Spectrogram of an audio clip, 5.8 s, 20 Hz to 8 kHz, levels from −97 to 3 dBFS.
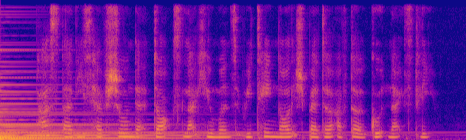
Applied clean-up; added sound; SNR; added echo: none; Strum; 0 dB; reverberation time 0.2 s.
